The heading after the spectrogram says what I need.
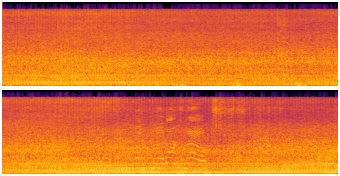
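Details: MTD Gold self-propelled mower with Briggs & Stratton Quantum engine, primed and started outdoors after pull-rope repair: steady, even single-cylinder beat, no misses or surging; runs properly, self-propel intermittent, stripped front wheels suspected.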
